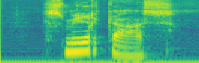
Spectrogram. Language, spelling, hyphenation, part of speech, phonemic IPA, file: Dutch, smeerkaas, smeer‧kaas, noun, /ˈsmeːr.kaːs/, Nl-smeerkaas.ogg
- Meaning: cheese spread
